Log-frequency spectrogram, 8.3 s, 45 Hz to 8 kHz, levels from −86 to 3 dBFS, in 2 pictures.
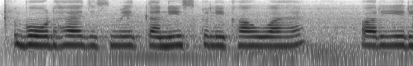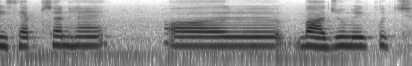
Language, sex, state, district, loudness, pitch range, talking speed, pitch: Hindi, female, Chhattisgarh, Raipur, -16 LUFS, 220-230 Hz, 125 wpm, 225 Hz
